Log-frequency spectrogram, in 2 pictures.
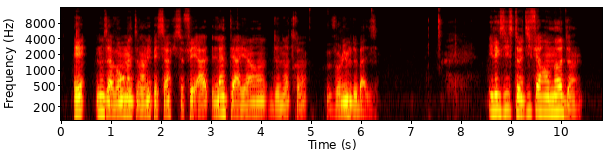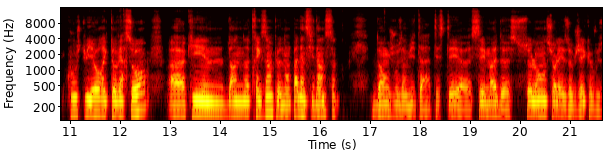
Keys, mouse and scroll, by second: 2.3 scroll down 1, 3.6-5.2 drag, 5.3 click, 10.0 click, 12.0 click, 14.1 scroll down 1, 16.5 click, 17.5 scroll down 2, 17.8 scroll up 2, 18.5 scroll up 2, 19.8 scroll down 2, 20.5 scroll up 2.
